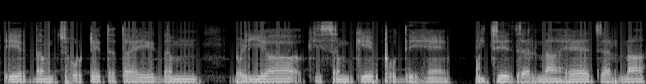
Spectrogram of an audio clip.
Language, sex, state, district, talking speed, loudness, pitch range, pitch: Hindi, male, Rajasthan, Bikaner, 130 wpm, -20 LUFS, 110-125 Hz, 120 Hz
